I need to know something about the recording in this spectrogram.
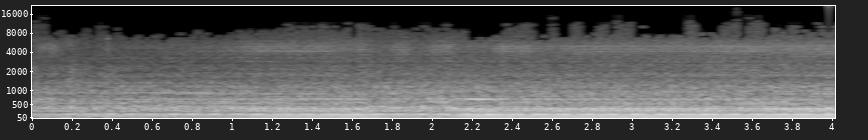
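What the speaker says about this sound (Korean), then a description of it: "장비마다 이게 엔진 소리나 펌프 소리나 조금씩 달라요" A Kubota U17 mini excavator's small diesel engine idles steadily nearby with a low, even rumble and a faint hydraulic pump hum, no one speaking.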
